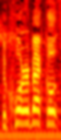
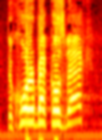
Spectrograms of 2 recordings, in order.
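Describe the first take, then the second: First: Much softer, trailing off unheard; said too far from the mic; nearly inaudible first take; too quiet. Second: Higher, louder restart so all can hear; louder, higher retake after being unheard; louder repeat. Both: Real, not acted. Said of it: "sorry, you can't hear me".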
